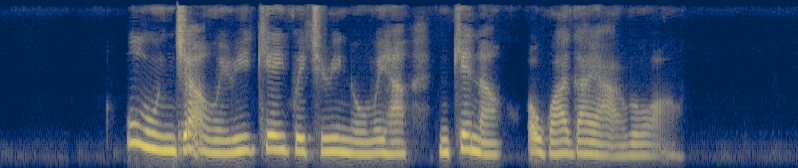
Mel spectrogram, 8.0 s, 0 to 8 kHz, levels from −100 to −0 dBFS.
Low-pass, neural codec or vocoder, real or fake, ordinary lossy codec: 7.2 kHz; codec, 24 kHz, 0.9 kbps, WavTokenizer, small release; fake; AAC, 32 kbps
